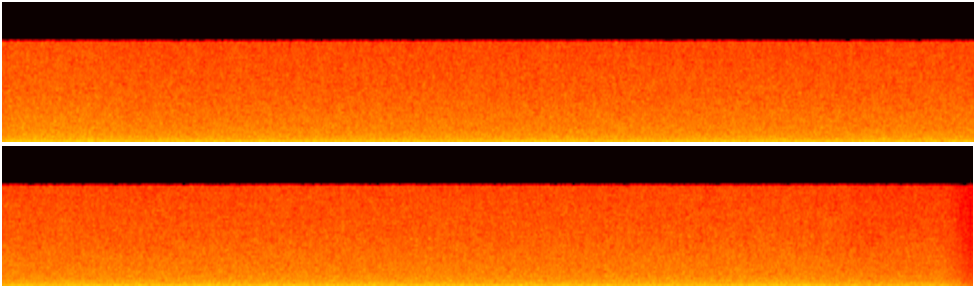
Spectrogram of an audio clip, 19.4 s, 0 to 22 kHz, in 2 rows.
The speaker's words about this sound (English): let's take another 15 seconds here of just playing the pink noise at that level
